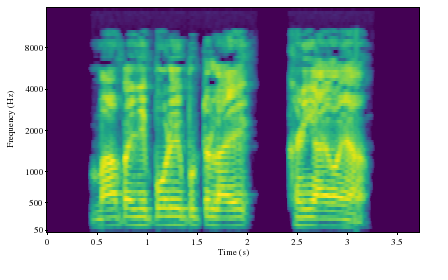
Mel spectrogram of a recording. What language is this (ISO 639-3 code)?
snd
